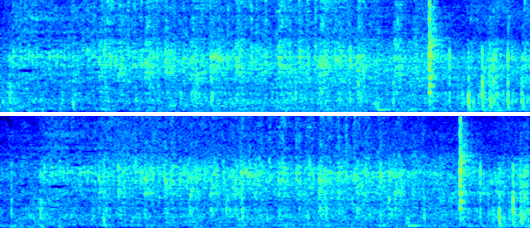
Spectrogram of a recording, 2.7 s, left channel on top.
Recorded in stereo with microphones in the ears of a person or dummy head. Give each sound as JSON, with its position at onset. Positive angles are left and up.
{"t": 0.5, "sound": "typing on a keyboard", "side_deg": -25, "distance_m": 8.5}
